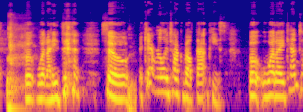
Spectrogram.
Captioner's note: chuckles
